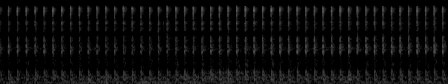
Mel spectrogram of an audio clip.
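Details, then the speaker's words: 3D-printed pulse motor with new rotor: sharp, even ticking about four per second in time with rotation as the rotor taps the housing wall; fixing it reduced the clicking. "I also got to fix the inside cuz it's tapping the wall just ever so"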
